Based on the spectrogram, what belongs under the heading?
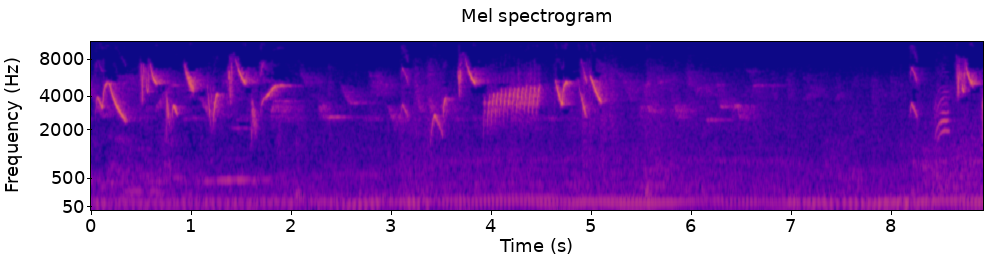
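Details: Black-throated canary of African origin singing in bursts of sharp high slurred notes and a short buzzy trill, with quieter gaps and a steady low hum underneath.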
